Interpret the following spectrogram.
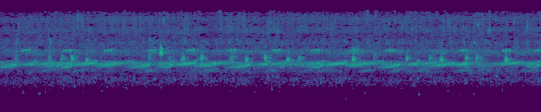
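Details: Many frogs at a lake croak together in a shrill, continuous trilling chorus; short pulsed notes repeat rapidly over the constant high hum throughout.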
